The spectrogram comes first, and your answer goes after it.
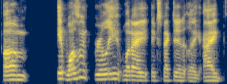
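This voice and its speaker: A man's voice: fairly high pitch, lively intonation, slow pace, fairly bright tone. A young man co-hosting a casual book discussion show, rambling through his thoughts with frequent laughs and the odd crude joke. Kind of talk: casual chat.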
